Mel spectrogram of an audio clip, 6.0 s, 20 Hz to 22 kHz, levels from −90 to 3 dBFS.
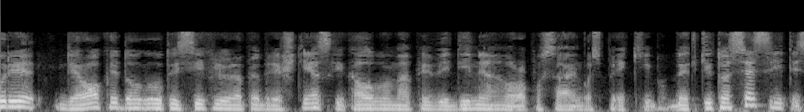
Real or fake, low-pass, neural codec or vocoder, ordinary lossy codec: fake; 14.4 kHz; codec, 32 kHz, 1.9 kbps, SNAC; AAC, 24 kbps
